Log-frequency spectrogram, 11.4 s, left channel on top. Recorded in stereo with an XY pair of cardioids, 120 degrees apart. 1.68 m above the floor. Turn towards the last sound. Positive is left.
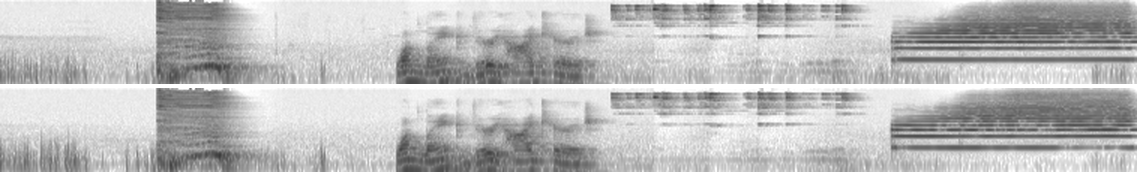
turn(degrees=-40)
